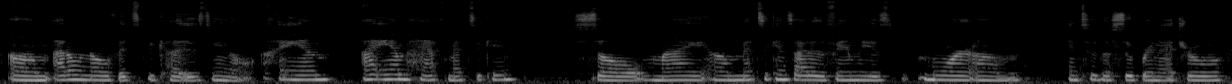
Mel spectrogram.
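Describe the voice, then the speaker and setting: A young woman YouTuber tells a personal story in a casual, earnest, insistent way, talking straight to her viewers. Her mid-range voice has a darkish tone, and the recording is rough.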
